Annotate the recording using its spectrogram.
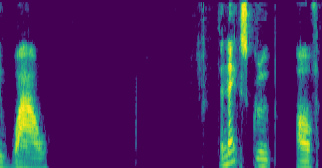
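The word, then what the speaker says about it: و: and when you say wow wow you make a small circle with your lips and it's only the two outer right and left parts of your lips that are actually touching so say wow the next group of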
